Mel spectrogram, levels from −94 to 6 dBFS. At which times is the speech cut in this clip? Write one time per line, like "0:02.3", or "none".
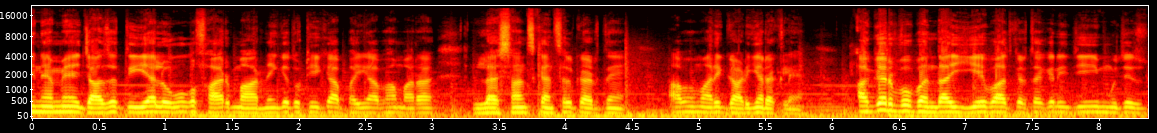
none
